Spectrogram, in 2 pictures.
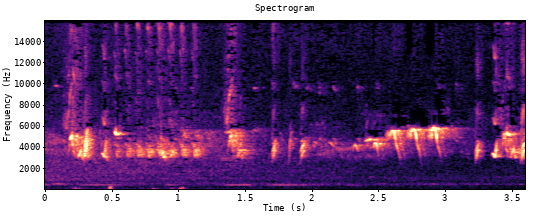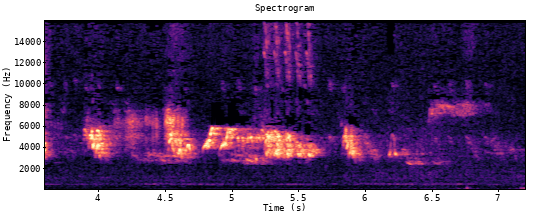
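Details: European goldfinch singing a long, lively sequence of rapid twitters, chirps and buzzy trills, nearly continuous for seven seconds, with faint low background rumble.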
